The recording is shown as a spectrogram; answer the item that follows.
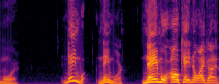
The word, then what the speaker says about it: Namor: Namor. Okay, no, I got it. Thank you. That's how you pronounce his name. Okay, Namor.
